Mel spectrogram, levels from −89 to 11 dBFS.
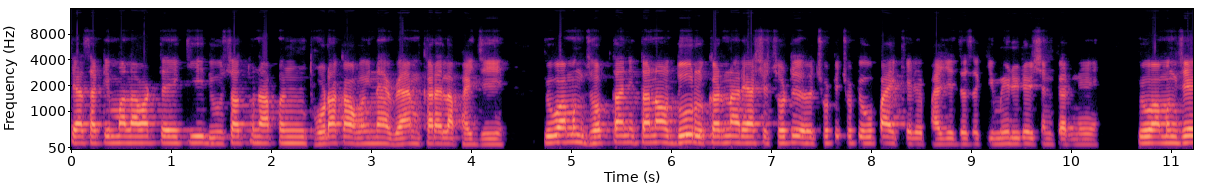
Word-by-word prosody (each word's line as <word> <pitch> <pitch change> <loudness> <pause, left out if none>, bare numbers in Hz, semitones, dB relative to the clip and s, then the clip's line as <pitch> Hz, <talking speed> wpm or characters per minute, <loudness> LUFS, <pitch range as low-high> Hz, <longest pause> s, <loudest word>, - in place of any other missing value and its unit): त्यासाठी 170 0 +1
मला 170 0 +3
वाटतंय, 170 0 +2
की 175 +1 -2
दिवसातून 165 +2 -3
आपण 165 0 0
थोडा 155 +2 +2
का 165 - +5
होईना 160 0 +1
व्यायाम 150 +2 +1
करायला 155 -1 +3
पाहिजे. 140 0 -3 0.4
किंवा 185 +2 +5
मग 190 -1 -1
झोपतानी 175 +2 +1
तणाव 180 +1 +4
दूर 180 0 +4
करणारे 170 0 +3
असे 170 0 +1
छोटे-छोटे-छोटे 170 0 -2
उपाय 165 +1 +1
केले 150 -1 -3
पाहिजे. 140 +1 -2
जसं 150 +1 -8
की - - -9
मेडिटेशन 150 -1 -4
करणे, 135 -1 -4 0.5
किंवा 170 0 +4
मग 170 0 0
जे 180 +1 +5
165 Hz, 160 wpm, -14 LUFS, 155-170 Hz, 0.5 s, का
